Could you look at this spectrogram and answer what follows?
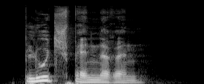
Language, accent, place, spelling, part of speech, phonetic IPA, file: German, Germany, Berlin, Blutspenderin, noun, [ˈbluːtʃpɛndəˌʁɪn], De-Blutspenderin.ogg
- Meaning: A female blood donor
